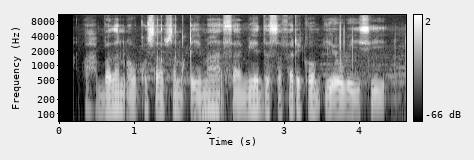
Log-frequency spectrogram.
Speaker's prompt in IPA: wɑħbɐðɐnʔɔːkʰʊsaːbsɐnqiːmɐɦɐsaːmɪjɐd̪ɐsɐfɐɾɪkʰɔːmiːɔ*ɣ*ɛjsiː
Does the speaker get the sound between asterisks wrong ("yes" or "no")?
no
